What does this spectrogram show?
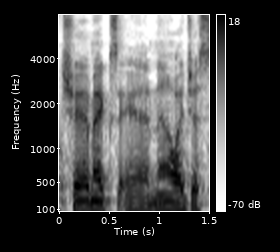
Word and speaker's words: Chamax: up because I like to call it Char Max for some reason even though there's no R but I started calling it charmax before I realized it was called shamix and now I just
